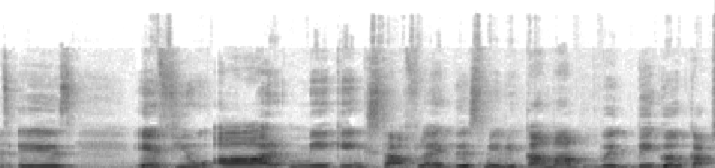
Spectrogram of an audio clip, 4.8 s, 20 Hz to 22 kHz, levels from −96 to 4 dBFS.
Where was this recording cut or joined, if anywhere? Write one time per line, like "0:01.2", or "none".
none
